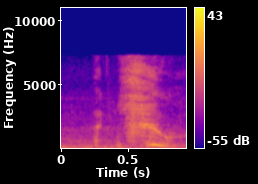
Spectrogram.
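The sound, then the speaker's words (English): A single sharp sneeze from a person with a cold, with a brief intake of breath before it, bursting out noisily and then fading quickly. “This cold is killing me, record for sneezes and coughs.”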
